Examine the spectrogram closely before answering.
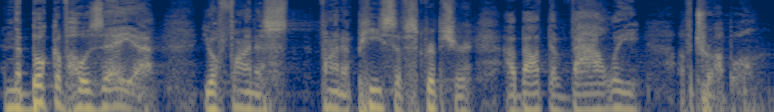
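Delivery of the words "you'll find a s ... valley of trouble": whispered aside. Real, not acted. Soft aside.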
